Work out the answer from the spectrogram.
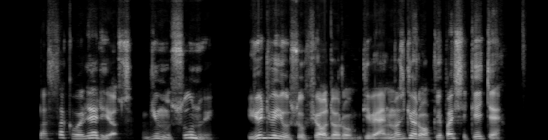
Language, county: Lithuanian, Utena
